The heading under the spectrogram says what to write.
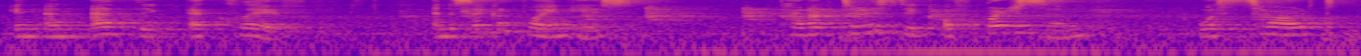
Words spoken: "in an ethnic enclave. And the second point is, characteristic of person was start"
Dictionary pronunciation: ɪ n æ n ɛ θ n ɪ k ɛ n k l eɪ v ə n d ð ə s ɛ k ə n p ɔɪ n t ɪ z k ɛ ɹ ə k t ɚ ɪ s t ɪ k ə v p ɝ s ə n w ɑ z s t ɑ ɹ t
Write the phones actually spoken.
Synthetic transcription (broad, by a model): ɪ n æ n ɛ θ ɪ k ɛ k l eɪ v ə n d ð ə s ɛ k ə n p ɔɪ n t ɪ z k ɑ ɹ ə k t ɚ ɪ s t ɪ k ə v p ɝ s ə n w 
